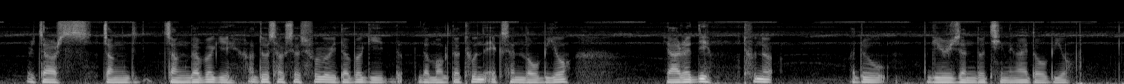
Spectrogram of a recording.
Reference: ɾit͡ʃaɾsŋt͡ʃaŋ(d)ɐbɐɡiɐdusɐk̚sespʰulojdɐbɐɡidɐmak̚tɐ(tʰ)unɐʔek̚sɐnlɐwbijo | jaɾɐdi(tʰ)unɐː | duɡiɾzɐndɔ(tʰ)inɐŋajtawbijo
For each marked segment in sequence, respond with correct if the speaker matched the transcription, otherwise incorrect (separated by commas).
correct, correct, correct, correct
